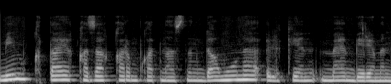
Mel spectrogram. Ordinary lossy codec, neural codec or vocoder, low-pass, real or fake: none; vocoder, 44.1 kHz, 128 mel bands every 512 samples, BigVGAN v2; 9.9 kHz; fake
